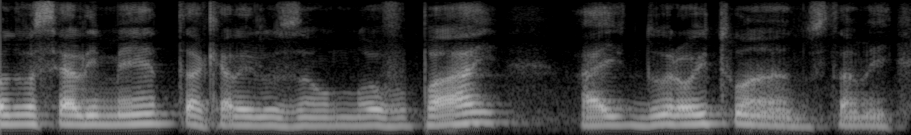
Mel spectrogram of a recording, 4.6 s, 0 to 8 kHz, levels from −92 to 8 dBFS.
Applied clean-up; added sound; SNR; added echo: none; none; none; none.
